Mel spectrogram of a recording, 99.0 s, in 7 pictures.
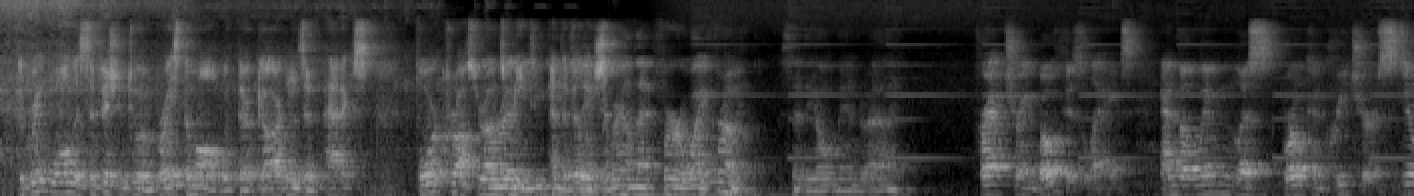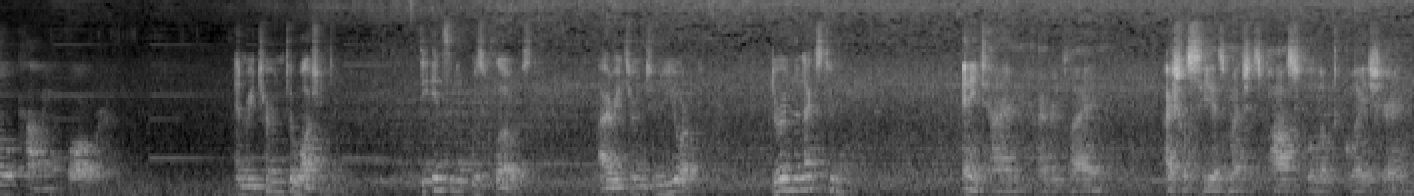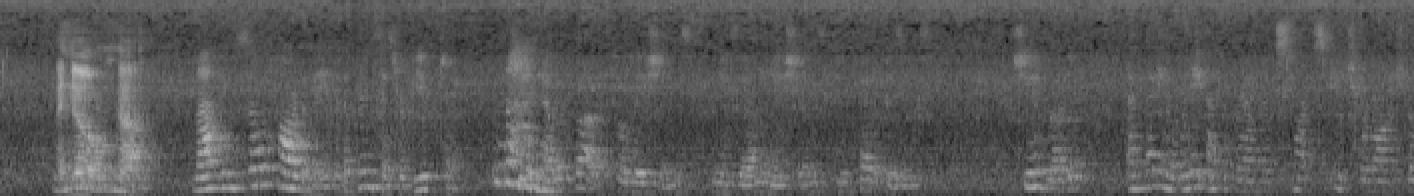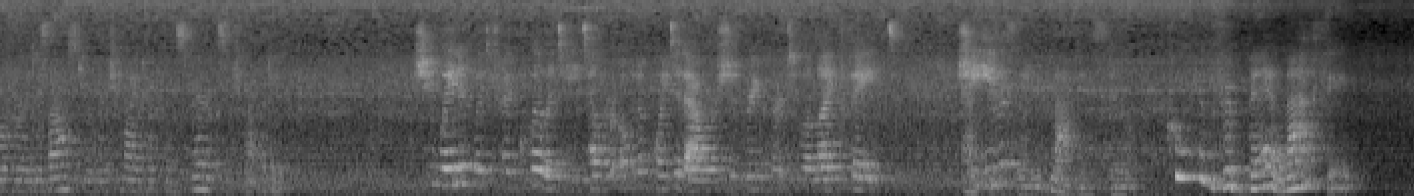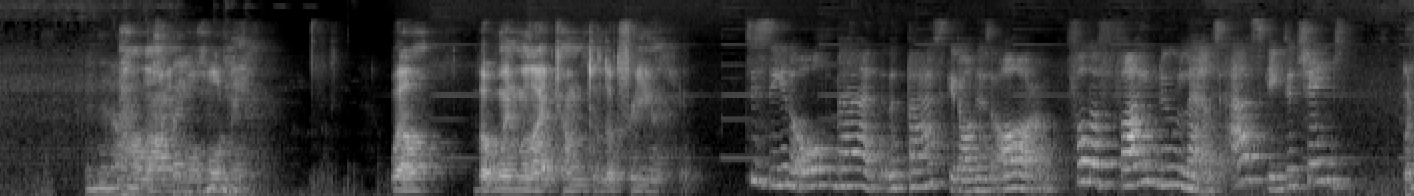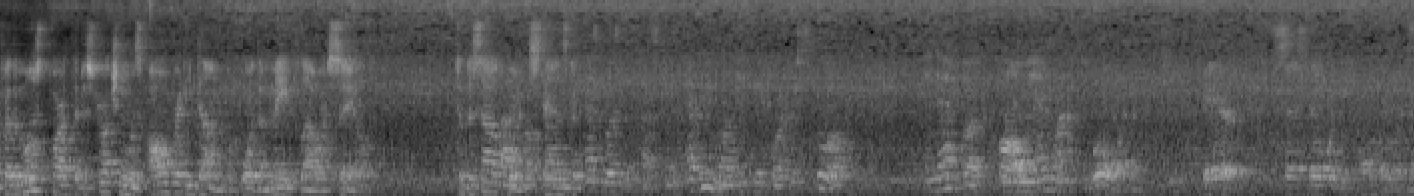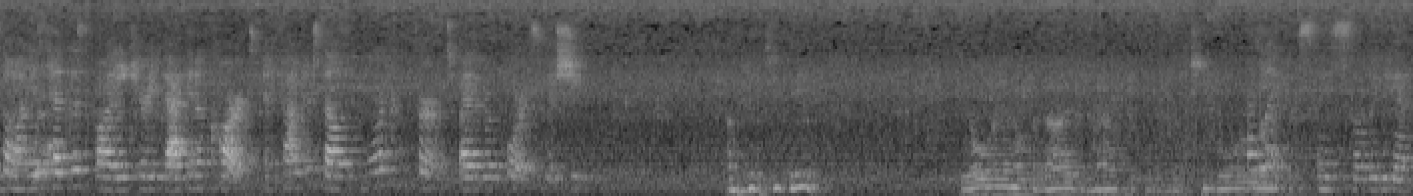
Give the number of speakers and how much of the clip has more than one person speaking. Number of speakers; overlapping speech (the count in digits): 9, about 9%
